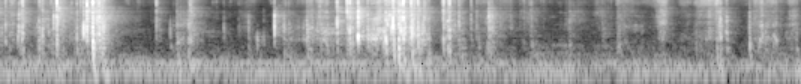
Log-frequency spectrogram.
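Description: A Pokémon TCG booster pack is torn open by hand, with crinkly foil rips and crackles in two louder bursts, then quieter rustling and handling of the wrapper close up.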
